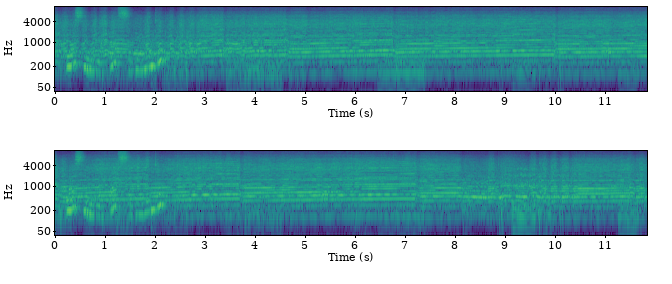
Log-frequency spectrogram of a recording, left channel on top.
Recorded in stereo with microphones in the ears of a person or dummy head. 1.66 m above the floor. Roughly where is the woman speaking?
Centre.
